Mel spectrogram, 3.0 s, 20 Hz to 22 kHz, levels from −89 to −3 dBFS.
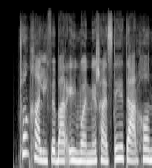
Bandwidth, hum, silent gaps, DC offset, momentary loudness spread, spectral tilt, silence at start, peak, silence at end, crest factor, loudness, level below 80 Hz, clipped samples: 15.5 kHz; none; none; under 0.1%; 4 LU; -5 dB/octave; 0.4 s; 0 dBFS; 0 s; 10 dB; -11 LUFS; -48 dBFS; under 0.1%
